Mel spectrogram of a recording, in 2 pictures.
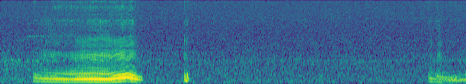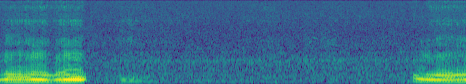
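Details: Sleeping mouse: slow, rough, buzzing snores on each breath in, about ten a minute, with quiet pauses between; ordinary snoring.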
